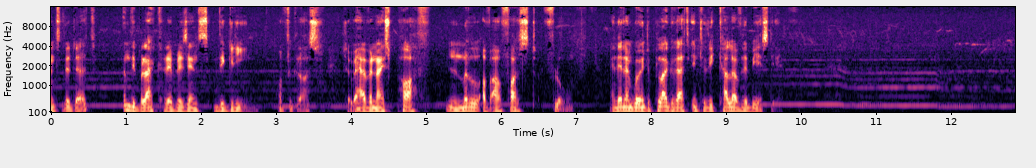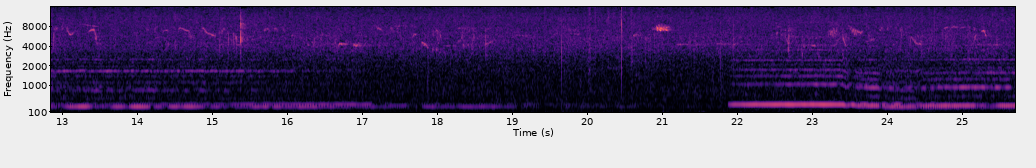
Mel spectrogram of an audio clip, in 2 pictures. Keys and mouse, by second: 1.2 ctrl+shift+click, 4.7 click, 12.8 ctrl+shift+click, 18.3-19.4 drag, 19.7-22.3 drag, 22.7-24.1 drag, 25.3 ctrl+s.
